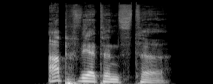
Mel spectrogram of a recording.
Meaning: inflection of abwertend: 1. strong/mixed nominative/accusative feminine singular superlative degree 2. strong nominative/accusative plural superlative degree
- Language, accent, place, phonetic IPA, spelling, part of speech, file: German, Germany, Berlin, [ˈapˌveːɐ̯tn̩t͡stə], abwertendste, adjective, De-abwertendste.ogg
